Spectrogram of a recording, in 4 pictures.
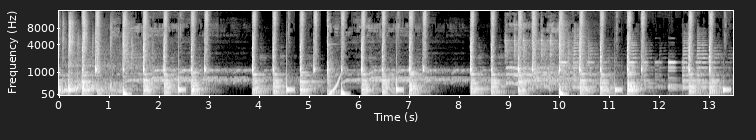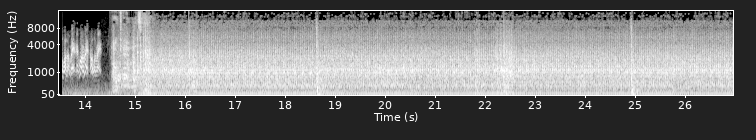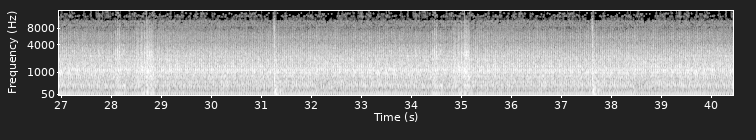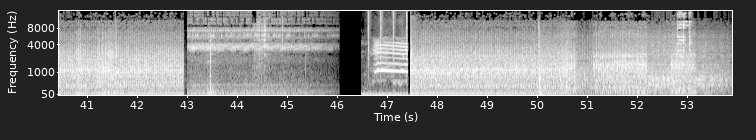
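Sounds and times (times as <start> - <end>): toy tractor engine drone: 14.9 - 46.1.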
